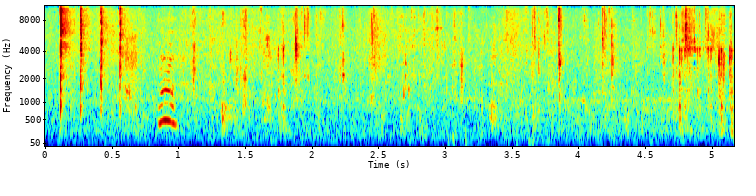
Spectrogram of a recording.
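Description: Close-up mouth sounds of someone eating: a run of sharp, wet chewing and lip-smacking clicks. One short pitched squeak comes about a second in.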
